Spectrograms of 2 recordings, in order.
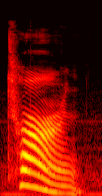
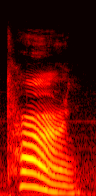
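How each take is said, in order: The two takes are said the same way.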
